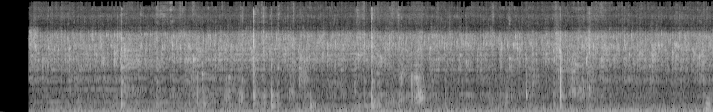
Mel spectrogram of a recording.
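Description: Steady broadband sizzling and crackling of ingredients for tomato chutney frying in a pan, continuous and fairly close, with occasional sharper pops and clinks.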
